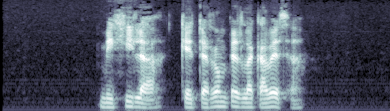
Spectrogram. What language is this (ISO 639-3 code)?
spa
